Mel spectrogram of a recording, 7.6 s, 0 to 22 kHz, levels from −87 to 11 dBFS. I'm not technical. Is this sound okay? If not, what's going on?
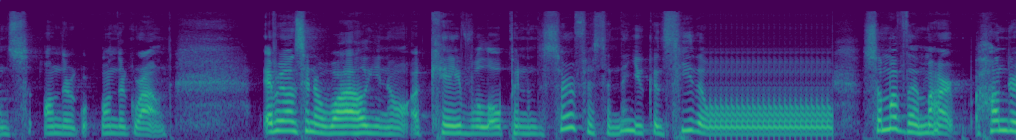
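No. At 5.32 s the computer briefly froze and the sound hardware kept replaying its last 40 ms of audio, a system hang loop, until 6.24 s. That tiny piece repeats about two dozen times, 25 times a second, making a stuck buzz, and roughly a second of the real sound is lost.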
